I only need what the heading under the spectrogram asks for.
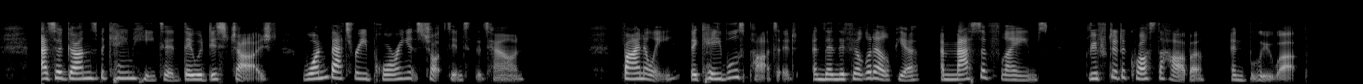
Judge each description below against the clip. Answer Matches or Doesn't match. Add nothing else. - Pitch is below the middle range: Doesn't match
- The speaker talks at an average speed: Matches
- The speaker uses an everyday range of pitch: Matches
